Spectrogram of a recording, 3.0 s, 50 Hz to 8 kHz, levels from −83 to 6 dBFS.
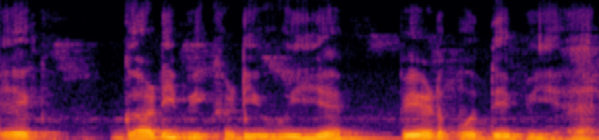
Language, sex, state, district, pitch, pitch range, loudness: Hindi, male, Rajasthan, Bikaner, 115 Hz, 110-125 Hz, -16 LUFS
